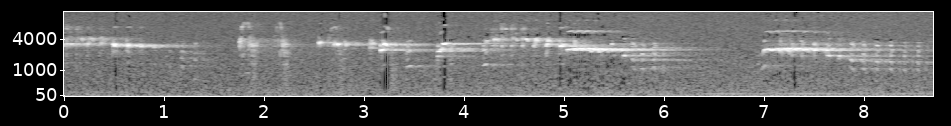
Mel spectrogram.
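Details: Mated eagles chortling together early morning while roosting near the nest at Big Bear Lake, California, November 18, 2018: repeated high, giggling chatter phrases overlapping, with light background hiss.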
